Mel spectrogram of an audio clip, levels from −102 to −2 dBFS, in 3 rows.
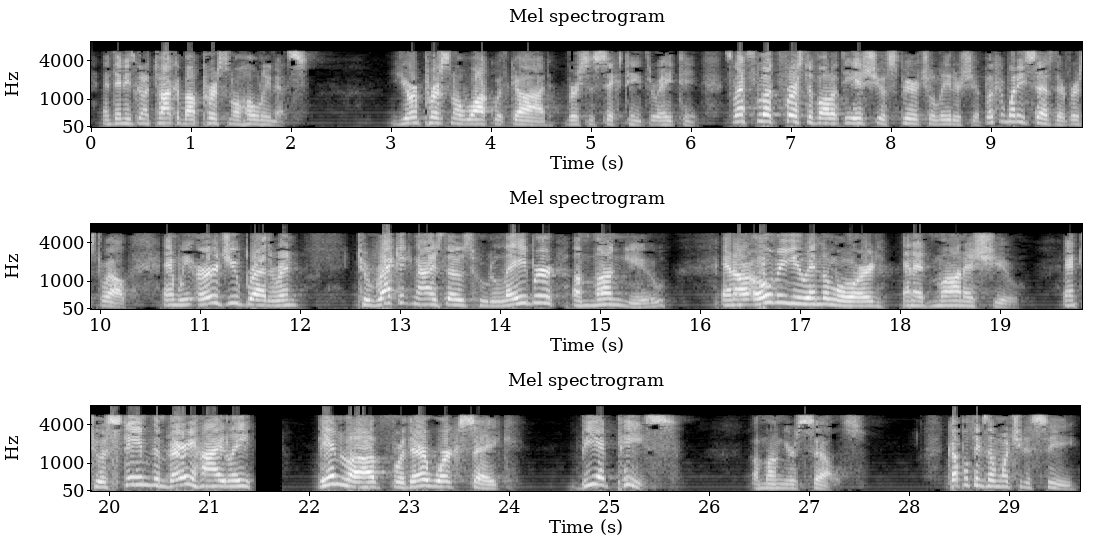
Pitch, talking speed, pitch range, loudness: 170 Hz, 175 wpm, 135-195 Hz, -12 LUFS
